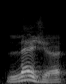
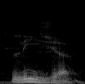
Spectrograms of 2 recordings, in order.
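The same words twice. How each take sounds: First: It is said in a British accent. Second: It is said in an American accent. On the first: "is the British pronunciation" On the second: "how do the Americans say leisure?"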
